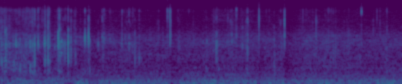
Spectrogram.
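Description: Faint shop room tone with scattered light clicks and crackles, thickest in the first second or so.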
